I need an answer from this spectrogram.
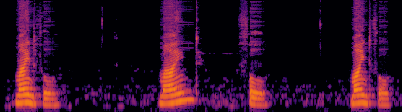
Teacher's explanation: Từ này các bạn chú ý có 2 âm tiết, trọng âm rơi vào âm tiết đầu tiên. Nguyên âm đôi trong từ này là âm I.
